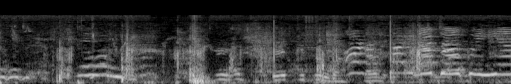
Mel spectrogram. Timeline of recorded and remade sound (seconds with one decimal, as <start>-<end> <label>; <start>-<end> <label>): 0.0-1.5 recorded; 1.5-2.1 remade; 2.1-5.1 recorded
